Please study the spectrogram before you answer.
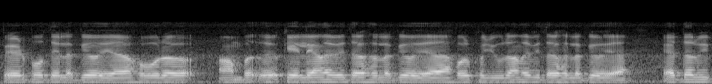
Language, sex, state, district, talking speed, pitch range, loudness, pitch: Punjabi, male, Punjab, Kapurthala, 195 wpm, 105-110 Hz, -15 LUFS, 105 Hz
